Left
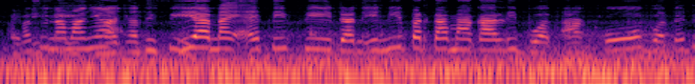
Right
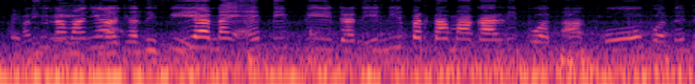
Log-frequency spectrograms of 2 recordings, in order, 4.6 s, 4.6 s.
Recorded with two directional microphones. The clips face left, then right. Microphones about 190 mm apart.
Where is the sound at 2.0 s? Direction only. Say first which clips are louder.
Left 7 dB; 25° left (ahead or behind).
